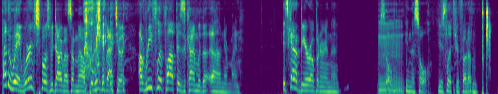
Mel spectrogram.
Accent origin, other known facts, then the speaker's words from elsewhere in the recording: Longmont, Colorado, United States; I'm a kid from Longmont, Colorado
